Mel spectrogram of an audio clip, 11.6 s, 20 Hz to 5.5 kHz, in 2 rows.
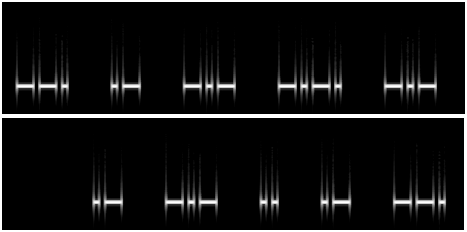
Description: Morse code, heard as a keyed tone, about 17 wpm, spaced as for 10 wpm, 680 Hz. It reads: GAKCK AKIAG
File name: k7qo / Lesson18(A-L)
